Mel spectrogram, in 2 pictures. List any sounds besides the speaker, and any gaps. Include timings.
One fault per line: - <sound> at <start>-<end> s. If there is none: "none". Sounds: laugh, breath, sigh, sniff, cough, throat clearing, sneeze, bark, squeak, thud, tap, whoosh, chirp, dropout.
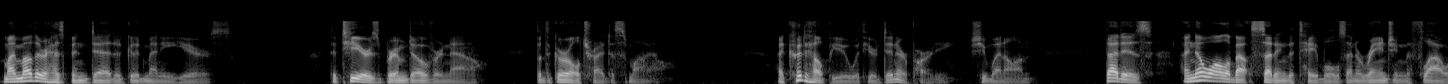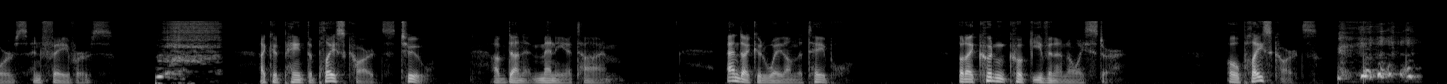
- breath at 16.0-16.7 s
- laugh at 27.8-28.7 s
